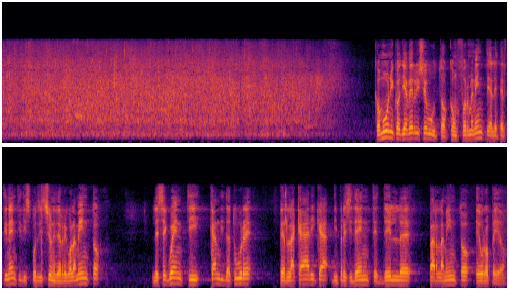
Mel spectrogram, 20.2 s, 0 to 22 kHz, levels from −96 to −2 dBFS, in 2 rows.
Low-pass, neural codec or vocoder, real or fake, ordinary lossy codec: 7.2 kHz; none; real; none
